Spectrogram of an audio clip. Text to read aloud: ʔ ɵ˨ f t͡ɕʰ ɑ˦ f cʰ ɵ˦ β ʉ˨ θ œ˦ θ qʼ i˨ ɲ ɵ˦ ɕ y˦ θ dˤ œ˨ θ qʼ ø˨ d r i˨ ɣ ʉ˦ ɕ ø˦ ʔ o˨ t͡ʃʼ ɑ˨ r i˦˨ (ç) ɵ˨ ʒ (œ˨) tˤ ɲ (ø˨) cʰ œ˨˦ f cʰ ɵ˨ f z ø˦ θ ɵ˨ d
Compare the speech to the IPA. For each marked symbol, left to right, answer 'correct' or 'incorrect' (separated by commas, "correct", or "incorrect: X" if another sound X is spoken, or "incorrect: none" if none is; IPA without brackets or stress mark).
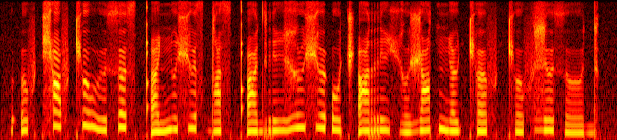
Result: correct, incorrect: œ˨˦, correct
